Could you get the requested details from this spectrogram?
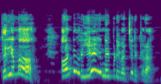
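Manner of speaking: loud, high-pitched hammed-up lament; mock wailing. Preacher mimics someone crying to an aunt about God, mock wail. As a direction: cry out in exaggerated complaint.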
